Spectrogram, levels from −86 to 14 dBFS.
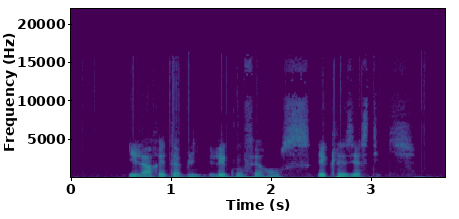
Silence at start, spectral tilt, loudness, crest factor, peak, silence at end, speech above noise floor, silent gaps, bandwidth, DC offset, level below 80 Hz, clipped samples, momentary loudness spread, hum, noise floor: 0.6 s; -5.5 dB/octave; -41 LUFS; 22 dB; -18 dBFS; 0.2 s; 37 dB; none; 16 kHz; under 0.1%; -44 dBFS; under 0.1%; 17 LU; none; -75 dBFS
